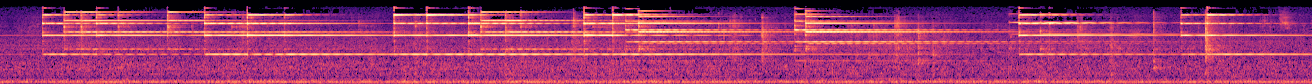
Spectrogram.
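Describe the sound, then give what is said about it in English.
A clock's bells chime in a fast, hurried sequence, bright metallic strikes ringing out and overlapping as their tones linger, over a steady low hum, with no one speaking. The clock's original springs were replaced with much larger springs, making it run much faster. “So what he had his clockmakers do was to actually remove the original springs and put much larger springs in. This made it run much faster.”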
